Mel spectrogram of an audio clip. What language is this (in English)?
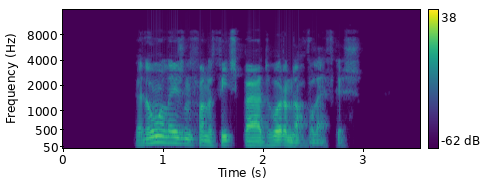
Western Frisian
